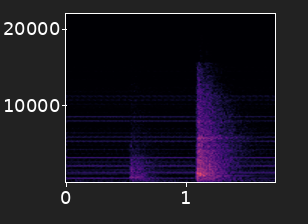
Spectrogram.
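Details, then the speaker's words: Advantage Legacy 4-post lift, first raise to the top before adjustment; over faint pump hum, two separate sharp clacks about half a second apart as the unadjusted locks pass catch holes out of step. "You'll hear the locks clicking as it's going up through each one of the holes. At this point, we have not adjusted them, so they're not clicking all at the same time."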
